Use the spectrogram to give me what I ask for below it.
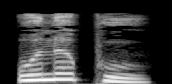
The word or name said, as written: ಒನಪು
